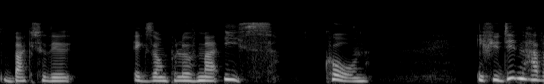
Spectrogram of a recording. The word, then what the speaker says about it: maïs: Similarly, in maïs, it indicates that both the A and the I are pronounced distinctly, maïs.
